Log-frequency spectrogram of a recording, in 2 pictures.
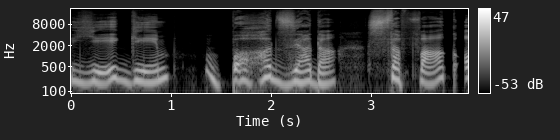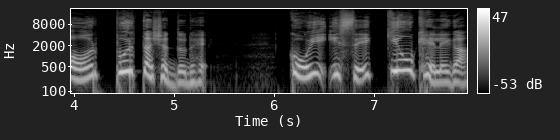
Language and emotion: Urdu, disgusted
